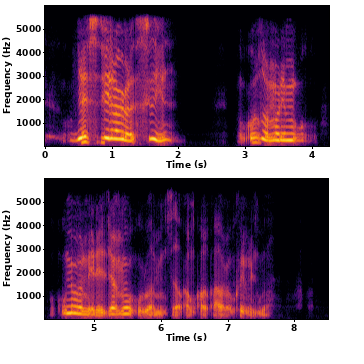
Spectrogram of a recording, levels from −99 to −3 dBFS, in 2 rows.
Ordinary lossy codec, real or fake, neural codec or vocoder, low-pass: AAC, 48 kbps; fake; autoencoder, 44.1 kHz, a latent of 192 numbers a frame, MeloTTS; 5.4 kHz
